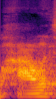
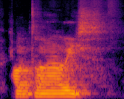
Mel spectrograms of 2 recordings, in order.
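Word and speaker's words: Quentin Halys: Oh, Hallis. Sorry, Hallis. Yeah, again. H is silent, Jack. H is silent. Yeah, sorry. Is that Alice? Yeah, I mean, it's French, so H is silent. Quentin Alice.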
